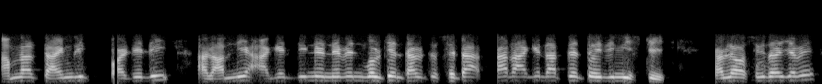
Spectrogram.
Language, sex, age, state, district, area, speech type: Bengali, male, 60+, West Bengal, Dakshin Dinajpur, rural, conversation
